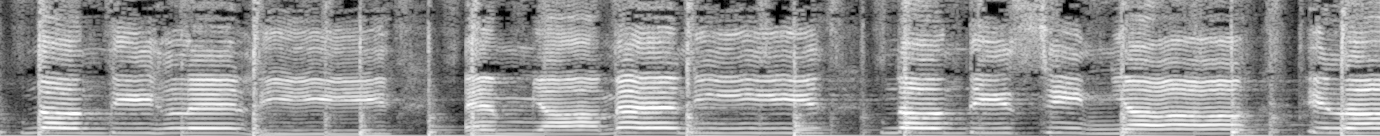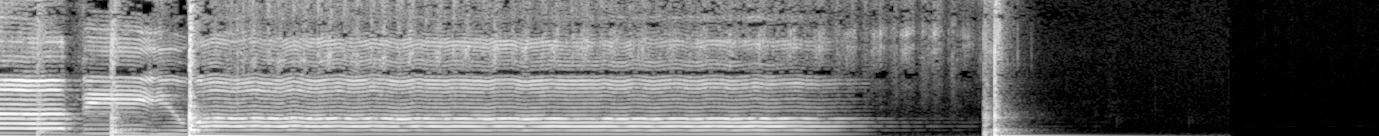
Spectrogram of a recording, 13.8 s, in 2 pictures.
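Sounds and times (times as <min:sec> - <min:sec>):
tenor voice singing: 0:00.0 - 0:11.3.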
